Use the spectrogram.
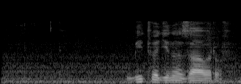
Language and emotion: Russian, neutral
